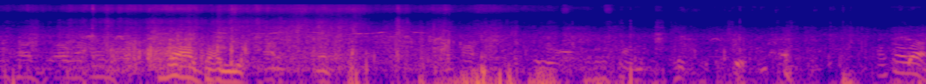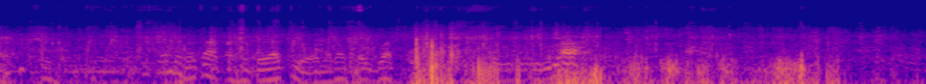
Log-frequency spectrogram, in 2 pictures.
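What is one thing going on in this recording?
Men talk and call out to each other nearby.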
